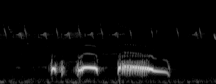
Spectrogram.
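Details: Vietnamese decoy spotted dove, a ground decoy for trapping wild doves, delivering one phrase of a quick note, an arched coo and a long falling coo, with soft high twittering from other birds around it.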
